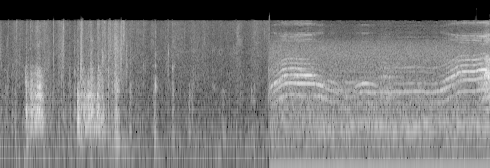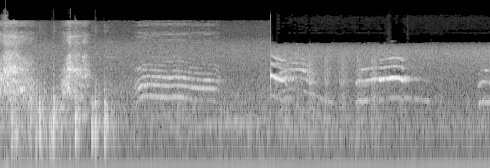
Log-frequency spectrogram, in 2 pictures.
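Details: Domestic cats from a funny cat compilation: after a noisy, clattering opening, a run of drawn-out harmonic meows that rise and fall, some wavering and whiny, across several cut-together scenes, with a louder burst of mixed sound midway.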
